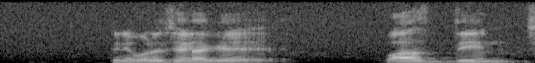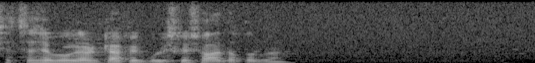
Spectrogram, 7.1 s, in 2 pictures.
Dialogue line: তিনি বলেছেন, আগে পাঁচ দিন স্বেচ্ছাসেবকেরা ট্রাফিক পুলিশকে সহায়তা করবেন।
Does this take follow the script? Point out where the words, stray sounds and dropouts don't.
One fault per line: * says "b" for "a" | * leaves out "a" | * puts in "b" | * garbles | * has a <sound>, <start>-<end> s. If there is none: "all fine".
all fine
